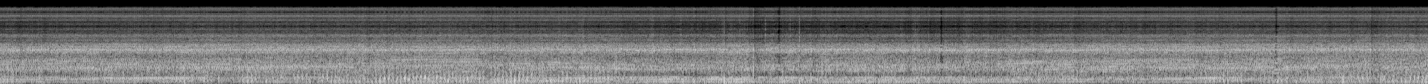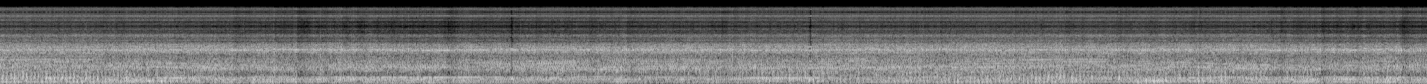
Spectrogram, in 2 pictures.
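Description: Onboard sound of an SK modified race car's V8 engine under race power, its pitch rising and falling in cycles as the car runs laps. Other modifieds close by in the pack add their engines, and a steady high whine runs under it all.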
